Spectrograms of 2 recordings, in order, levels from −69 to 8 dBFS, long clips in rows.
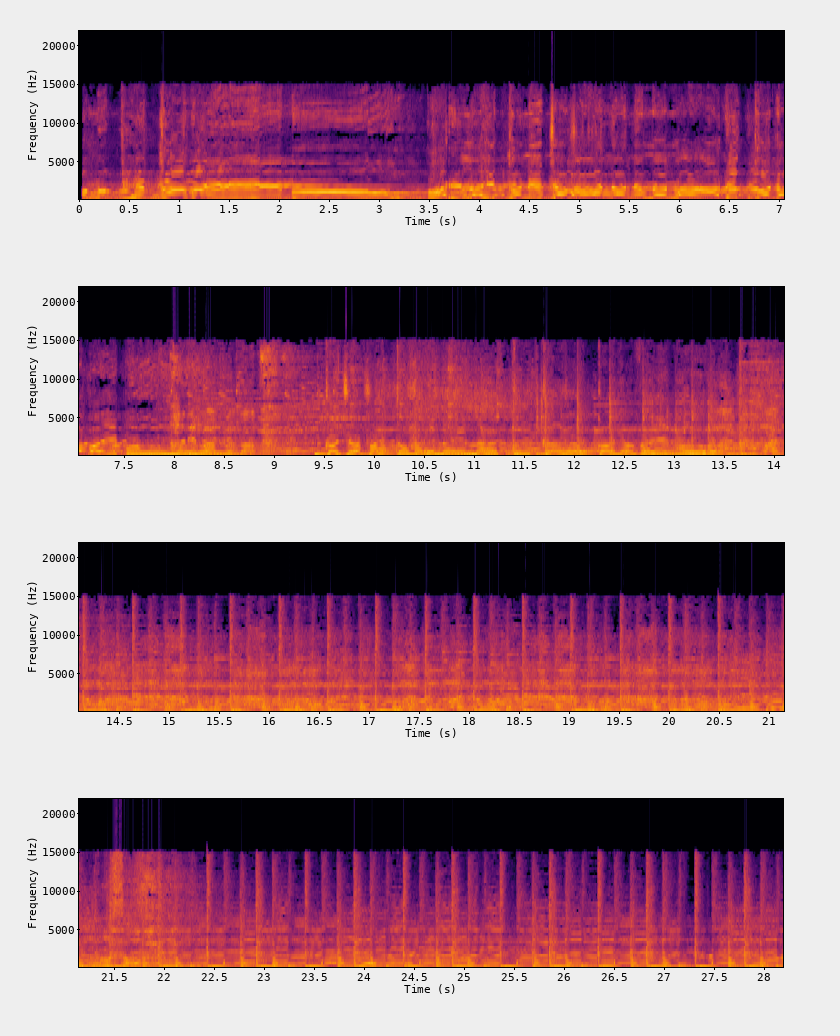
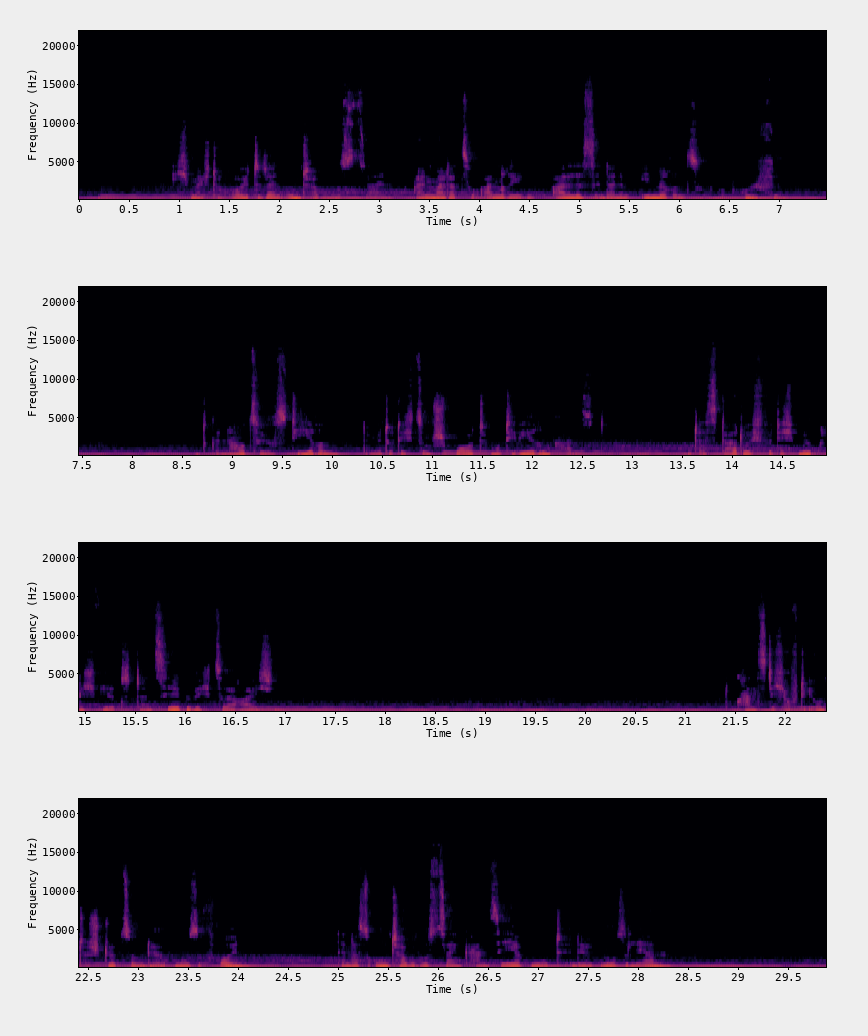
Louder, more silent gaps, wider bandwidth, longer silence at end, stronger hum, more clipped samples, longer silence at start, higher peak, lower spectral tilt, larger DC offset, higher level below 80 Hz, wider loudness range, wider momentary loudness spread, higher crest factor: first, -9 LUFS vs -35 LUFS; neither; about the same, 16 kHz vs 15 kHz; about the same, 0 s vs 0 s; neither; neither; about the same, 0.05 s vs 0 s; first, 0 dBFS vs -16 dBFS; second, -3.5 dB/octave vs -6 dB/octave; neither; first, -18 dBFS vs -46 dBFS; second, 3 LU vs 7 LU; second, 4 LU vs 11 LU; second, 10 dB vs 18 dB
